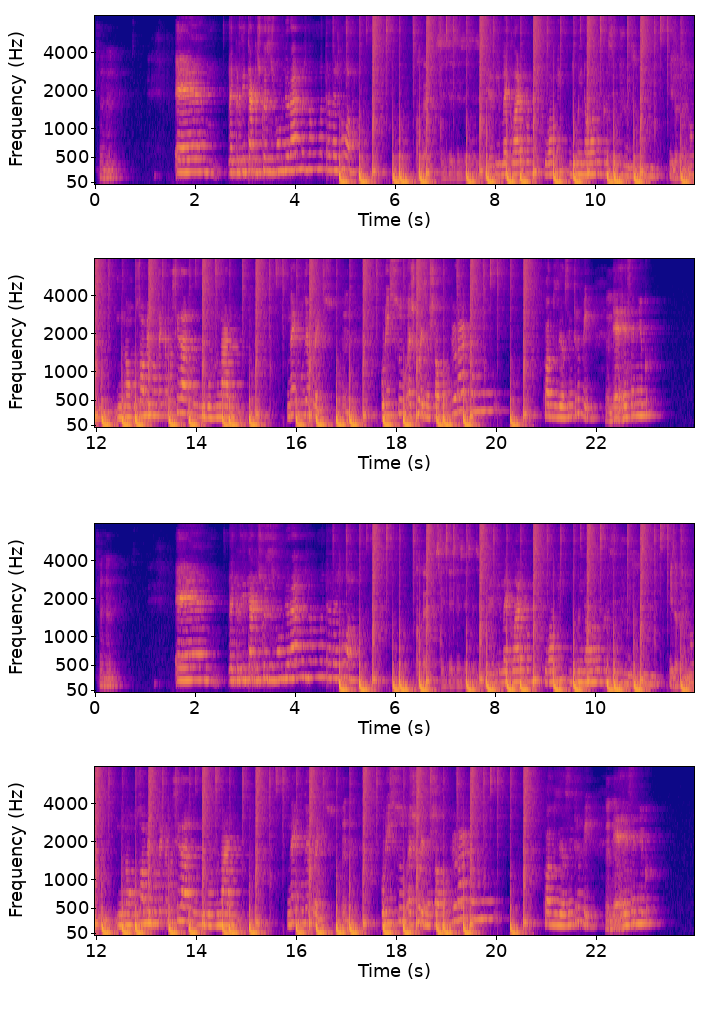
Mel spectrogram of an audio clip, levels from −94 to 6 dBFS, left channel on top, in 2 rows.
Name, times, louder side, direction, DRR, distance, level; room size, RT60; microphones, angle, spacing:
voice 1, 1.6-5.2 7.6-11.3 11.7-14.9 15.8-16.7 17.7-20.0 21.0-21.9 22.3-23.0, equal, 65° left, 4 dB, 1.0 m, -28 dB
sound 1, 4.9-20.6, equal, ahead, 0.4 m, -20 dB
voice 2, 6.4-7.8 11.5-11.9 16.9-17.2 22.2-22.5, right 1 dB, 50° right, 2 dB, 1.2 m, -36 dB
8.9 x 4.4 x 3.9 m, 0.71 s
head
